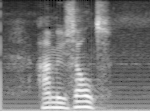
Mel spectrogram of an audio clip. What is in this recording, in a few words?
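"amusant", Dutch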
